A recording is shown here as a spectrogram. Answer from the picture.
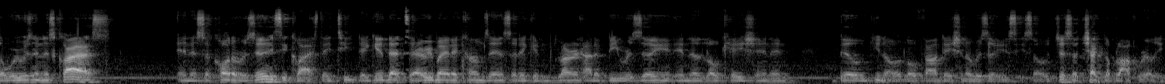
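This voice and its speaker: Amid noticeable background noise, a man with a New York accent and a very deep, low pitch talks at a very fast pace. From US Northeast (the Bronx, New York). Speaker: army drill sergeant. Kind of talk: casual chat. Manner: animated.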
